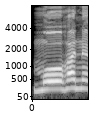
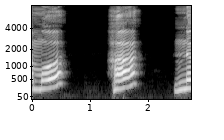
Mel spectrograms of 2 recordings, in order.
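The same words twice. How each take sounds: First: मोहन joined as one stretched word; blended word. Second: मो, ह, न each sounded alone; long pauses between मो, ह and न; syllable by syllable. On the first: Teacher showing learners the joined result, blended word. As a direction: run मो, ह, न together as मोहन. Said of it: "तो मिलके बन जाएगा". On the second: Teacher breaking a word up for learners, syllable by syllable. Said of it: "एक एक करके इनका उच्चारण करना है". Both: Shown as a demonstration.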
